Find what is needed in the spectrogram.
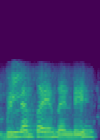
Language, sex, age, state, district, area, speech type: Telugu, female, 45-60, Andhra Pradesh, N T Rama Rao, urban, conversation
